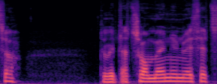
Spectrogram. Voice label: "tomen", Welsh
